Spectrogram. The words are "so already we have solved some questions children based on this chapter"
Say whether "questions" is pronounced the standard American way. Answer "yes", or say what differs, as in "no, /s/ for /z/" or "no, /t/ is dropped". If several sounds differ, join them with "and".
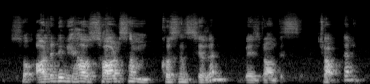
no, /tʃ/ is dropped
